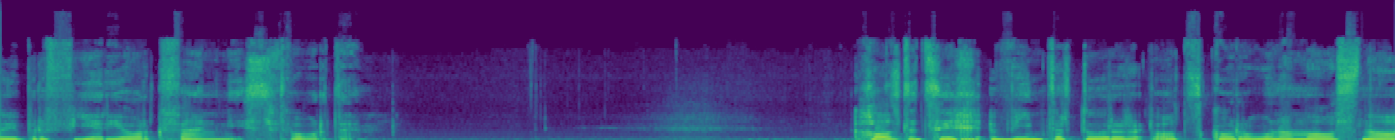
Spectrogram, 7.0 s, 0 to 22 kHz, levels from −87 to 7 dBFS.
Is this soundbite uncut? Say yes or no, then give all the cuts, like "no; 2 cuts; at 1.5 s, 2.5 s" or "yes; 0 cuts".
no; 2 cuts; at 1.4 s, 5.7 s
